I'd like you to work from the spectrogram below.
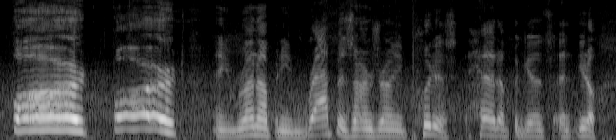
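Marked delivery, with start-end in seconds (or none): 0.1-1.8 very loud, very high, drawn-out stretched calling. Recalling a grown man running up after the sermon, retelling a loud call. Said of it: "he'd call my name out in a loud voice".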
